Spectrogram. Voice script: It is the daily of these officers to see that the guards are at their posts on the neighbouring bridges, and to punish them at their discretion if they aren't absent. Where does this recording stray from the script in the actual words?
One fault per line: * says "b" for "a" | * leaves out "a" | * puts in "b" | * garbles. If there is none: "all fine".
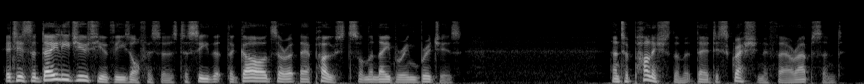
* puts in "duty"
* says "are" for "aren't"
